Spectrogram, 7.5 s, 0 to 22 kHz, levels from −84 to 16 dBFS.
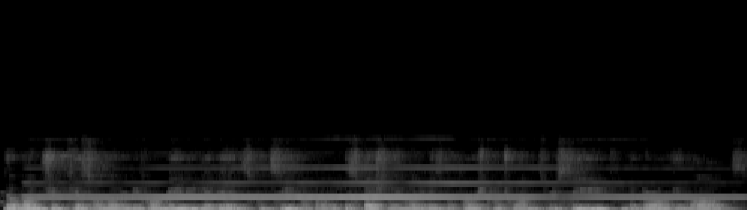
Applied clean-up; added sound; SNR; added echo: none; Wind instrument, woodwind instrument; 10 dB; reverberation time 0.7 s.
